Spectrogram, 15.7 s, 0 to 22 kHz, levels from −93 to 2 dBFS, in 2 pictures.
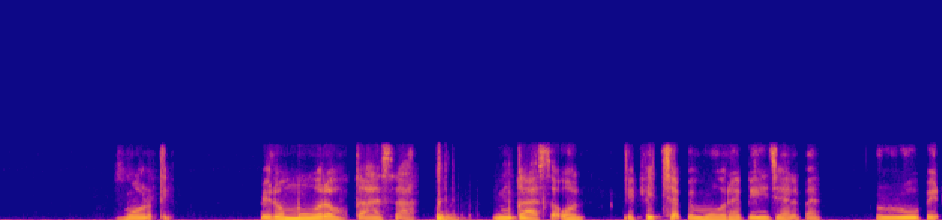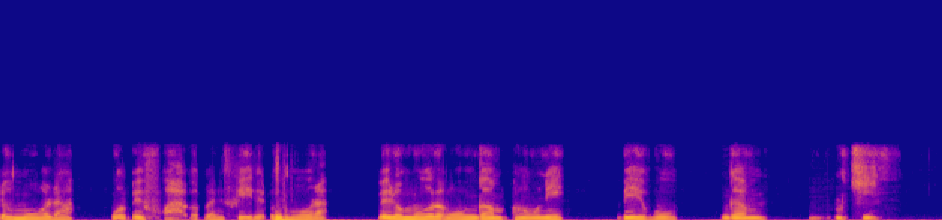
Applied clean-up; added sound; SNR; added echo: neural diffusion model UNIVERSE++.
